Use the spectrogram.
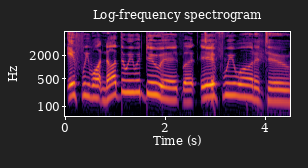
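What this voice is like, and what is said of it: Imitates another person's voice. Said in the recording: “That's a good Carl Sagan impression. ... is that spot on?”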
